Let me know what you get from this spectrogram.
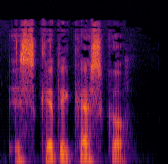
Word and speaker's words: Eskerrik asko: Eskerrik asko.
